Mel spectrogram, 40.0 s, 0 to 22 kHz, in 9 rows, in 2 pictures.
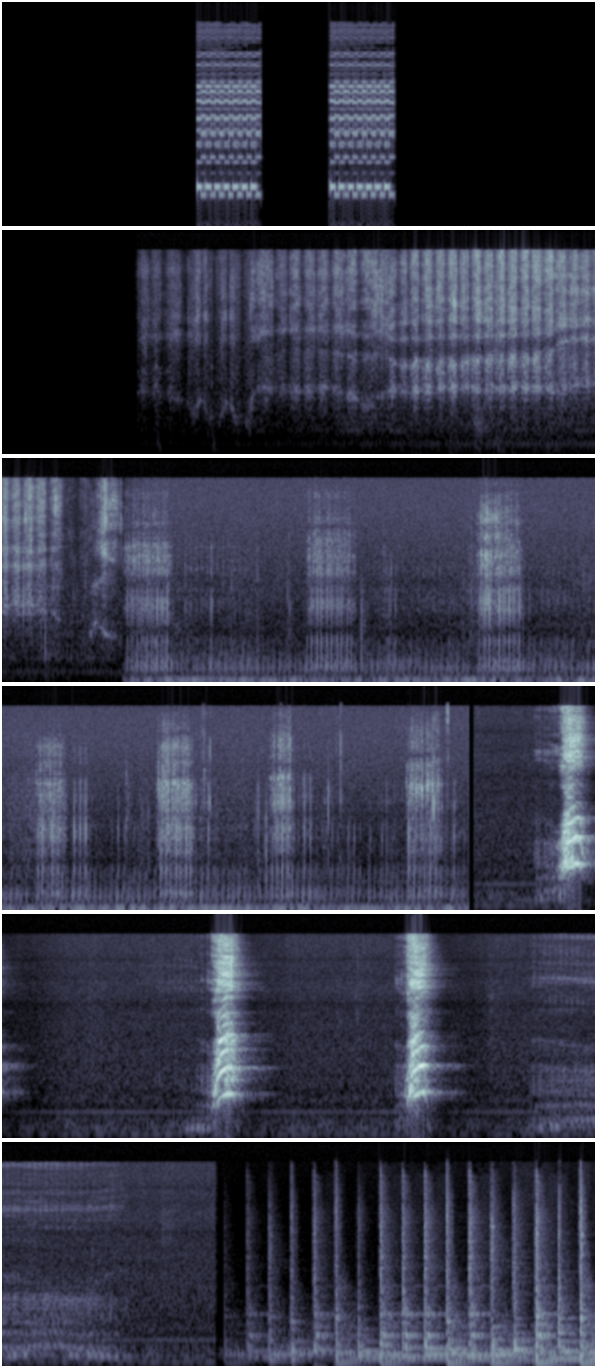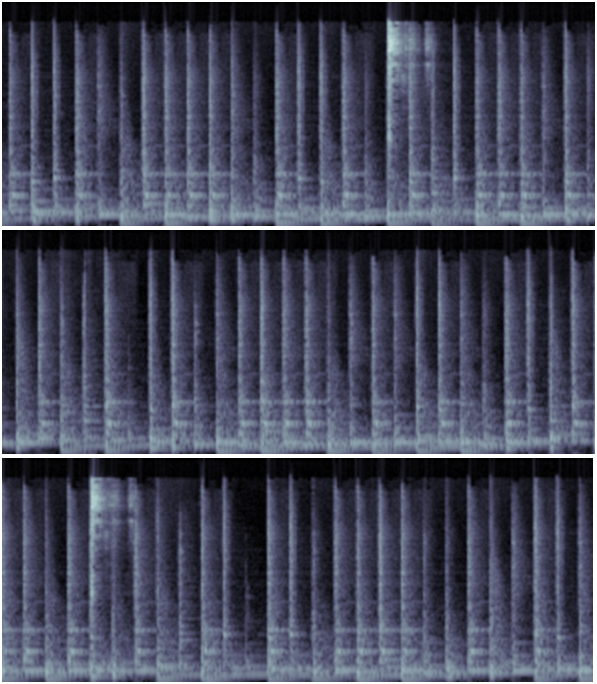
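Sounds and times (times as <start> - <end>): phone ringtone: 1.5 - 3.0
cat purring: 9.6 - 16.9
small dog barking: 17.4 - 18.0, 19.2 - 19.8, 20.8 - 21.3.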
